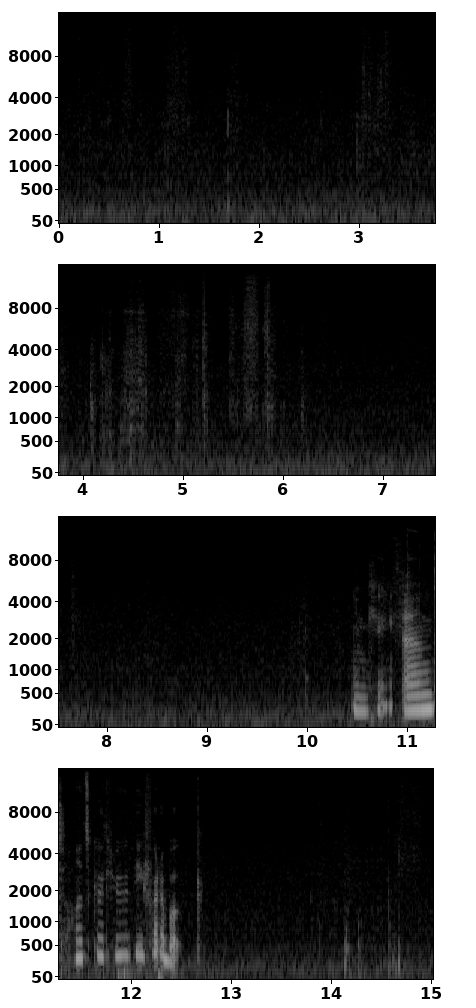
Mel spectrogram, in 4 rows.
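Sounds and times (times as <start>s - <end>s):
paper and plastic rustling: 3.0s - 6.4s, 13.8s - 15.0s.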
